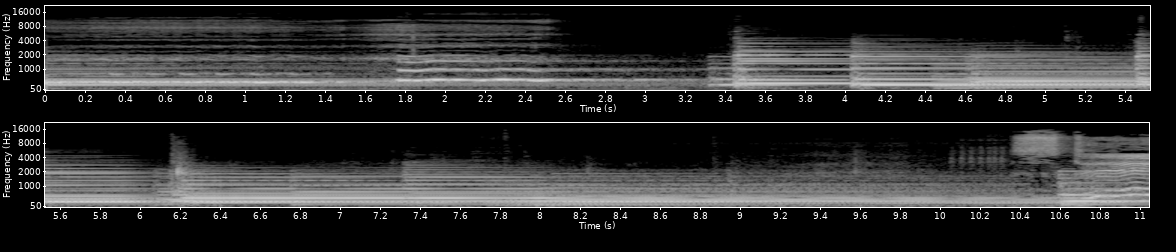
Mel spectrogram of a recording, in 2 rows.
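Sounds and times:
electric piano chords: 0:03.3 - 0:11.0.

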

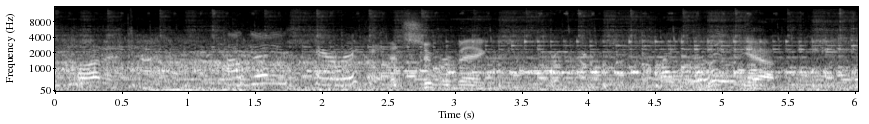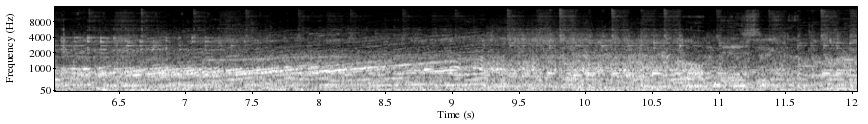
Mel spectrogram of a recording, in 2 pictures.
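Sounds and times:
slot machine rising tones: 0:02.6 - 0:12.0.

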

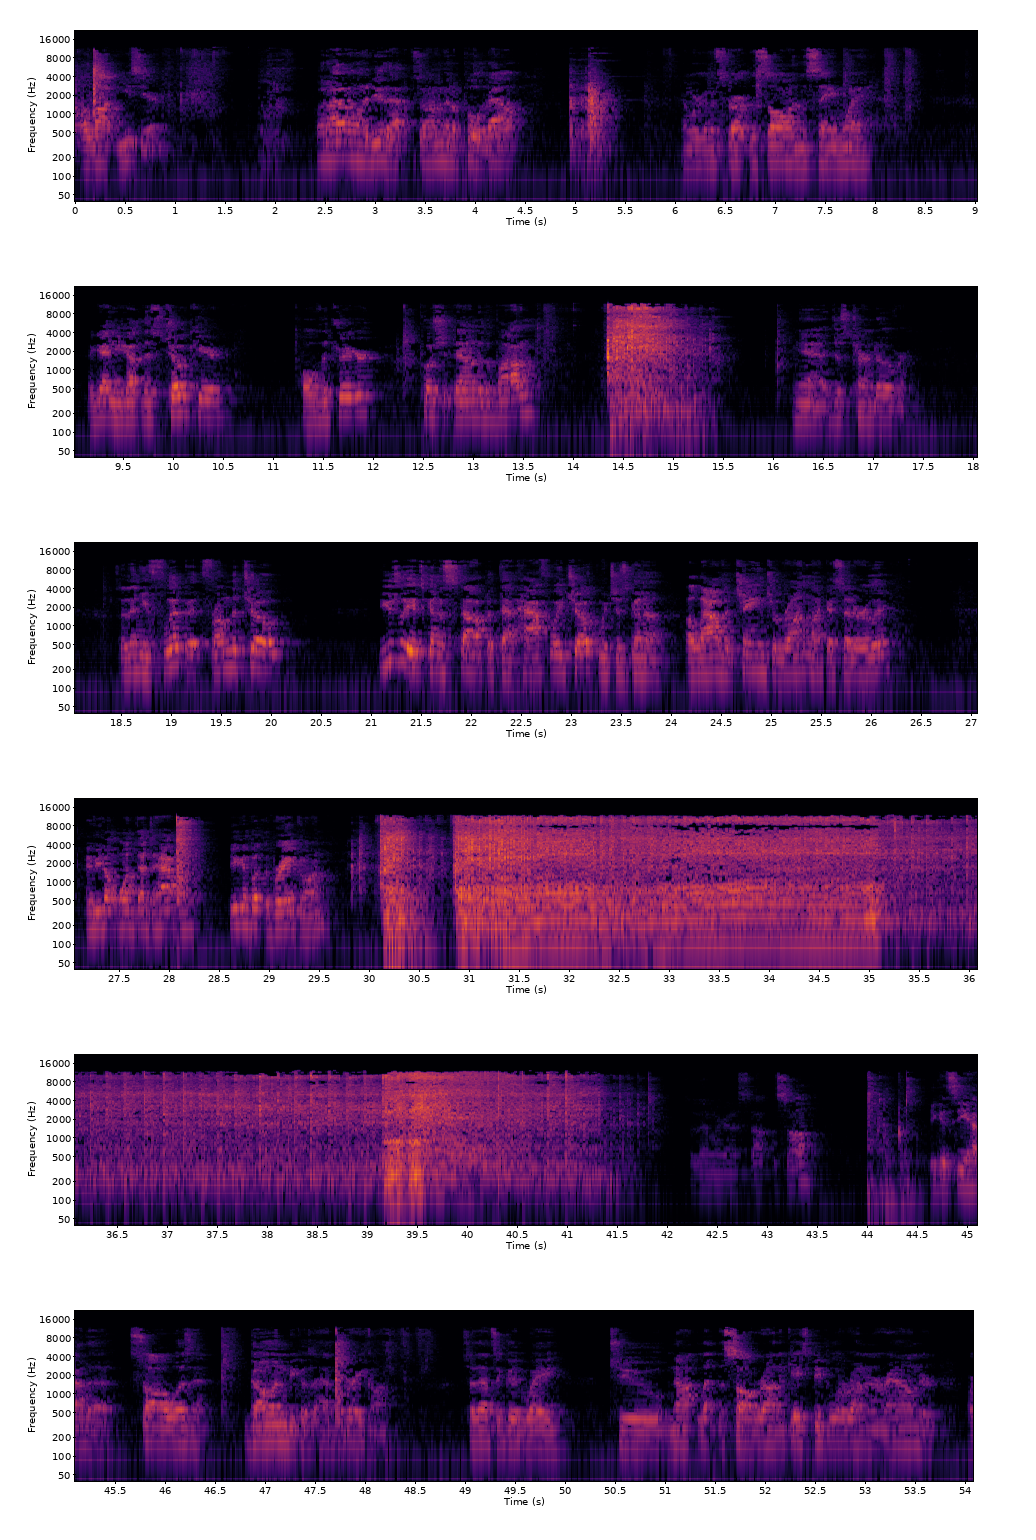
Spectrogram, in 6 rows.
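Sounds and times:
chainsaw pull-start: 0:14.3 - 0:15.6, 0:29.9 - 0:42.0.

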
